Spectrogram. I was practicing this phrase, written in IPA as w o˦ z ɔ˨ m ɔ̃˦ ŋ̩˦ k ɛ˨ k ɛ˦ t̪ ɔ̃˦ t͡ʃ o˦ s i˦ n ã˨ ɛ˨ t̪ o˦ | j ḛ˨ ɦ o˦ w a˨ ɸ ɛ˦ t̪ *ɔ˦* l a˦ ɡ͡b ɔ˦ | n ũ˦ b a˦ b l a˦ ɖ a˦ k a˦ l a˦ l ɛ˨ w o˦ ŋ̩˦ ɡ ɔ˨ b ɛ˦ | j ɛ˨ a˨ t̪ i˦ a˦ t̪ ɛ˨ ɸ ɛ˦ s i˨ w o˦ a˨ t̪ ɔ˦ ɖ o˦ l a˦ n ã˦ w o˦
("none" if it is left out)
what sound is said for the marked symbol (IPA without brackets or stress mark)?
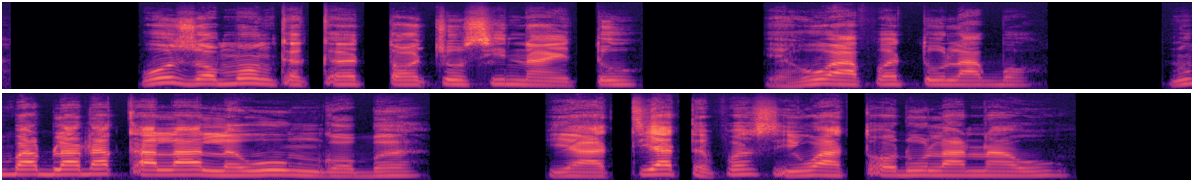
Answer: o˦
